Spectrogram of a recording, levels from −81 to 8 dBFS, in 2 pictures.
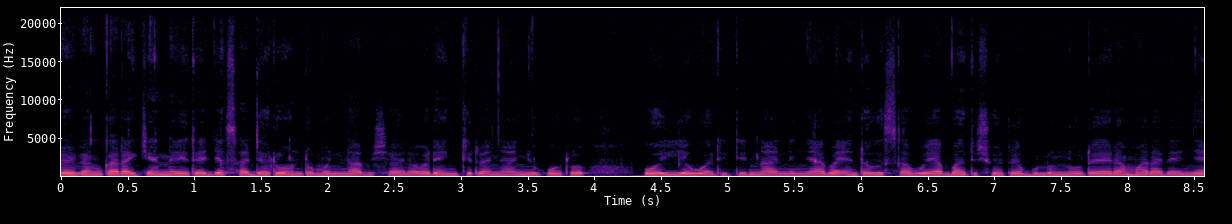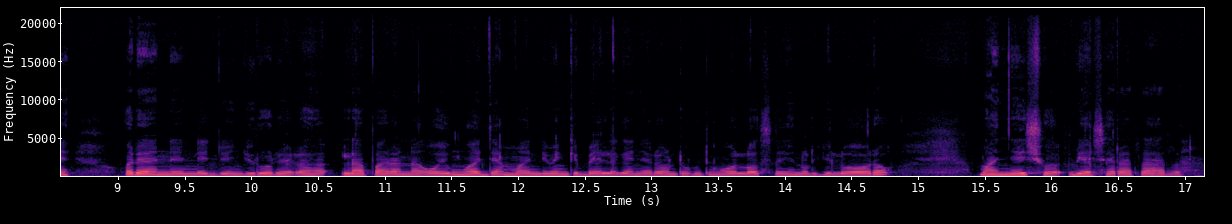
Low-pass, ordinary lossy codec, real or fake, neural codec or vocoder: none; none; fake; vocoder, 44.1 kHz, 128 mel bands, Pupu-Vocoder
